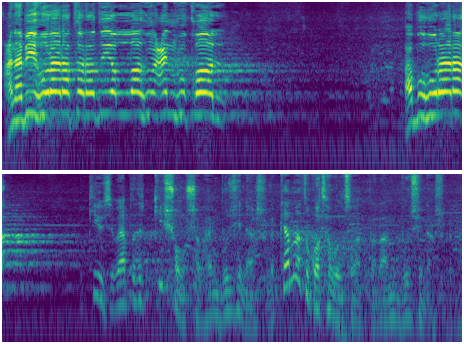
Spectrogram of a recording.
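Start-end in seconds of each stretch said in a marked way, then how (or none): 5.5-9.1 a softer, lower, fed-up plea; quiet exasperated complaint. Real, not acted. Preacher to a chattering crowd, quiet exasperated complaint. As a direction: drop the voice and chide the crowd, low and weary.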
